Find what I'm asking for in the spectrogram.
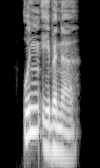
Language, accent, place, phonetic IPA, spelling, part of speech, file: German, Germany, Berlin, [ˈʊnʔeːbənə], unebene, adjective, De-unebene.ogg
- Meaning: inflection of uneben: 1. strong/mixed nominative/accusative feminine singular 2. strong nominative/accusative plural 3. weak nominative all-gender singular 4. weak accusative feminine/neuter singular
